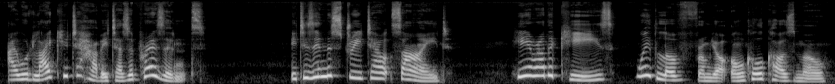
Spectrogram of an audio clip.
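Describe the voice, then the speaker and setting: A woman's voice: on the high side, huge pitch swings, unhurried, darkish tone, exaggerated voice. A woman voicing a generous, jolly biker uncle in a children's storybook, hearty and inviting, with a British accent. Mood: friendly.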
